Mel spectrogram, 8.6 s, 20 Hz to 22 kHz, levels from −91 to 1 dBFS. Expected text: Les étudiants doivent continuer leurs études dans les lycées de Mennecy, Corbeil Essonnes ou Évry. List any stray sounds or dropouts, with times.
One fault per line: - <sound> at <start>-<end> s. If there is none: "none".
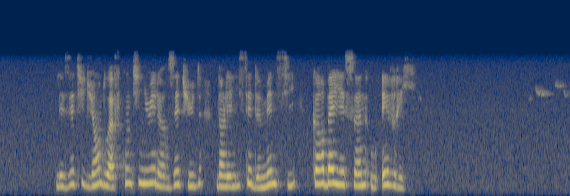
none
